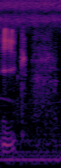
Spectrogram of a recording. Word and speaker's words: Ik: is what's called the eek glyph spelled ik pronounced eek and it means um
